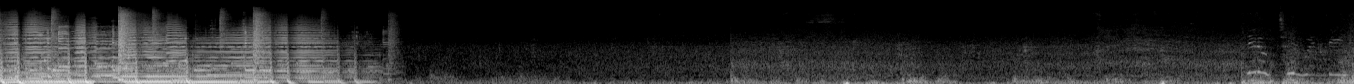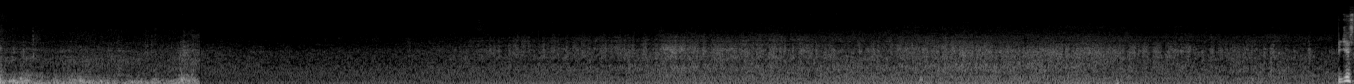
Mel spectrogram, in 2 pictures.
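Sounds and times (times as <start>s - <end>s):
surf: 0.0s - 4.6s, 7.3s - 27.0s
wind buffeting microphone: 0.0s - 27.0s
wind hiss: 3.9s - 27.0s.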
